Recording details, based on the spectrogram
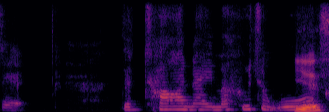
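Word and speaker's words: Tāne Mahuta: to have a look to see how you pronounce it. The Tarn Mahuta War. Yes. Perfect. Tan Mahuta.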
